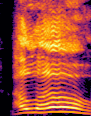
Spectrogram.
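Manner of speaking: very loud, over-the-top, drawn-out, high-pitched hello. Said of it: "over the top".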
